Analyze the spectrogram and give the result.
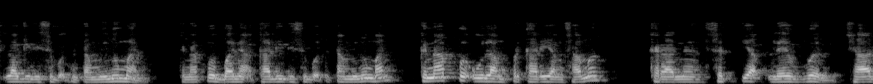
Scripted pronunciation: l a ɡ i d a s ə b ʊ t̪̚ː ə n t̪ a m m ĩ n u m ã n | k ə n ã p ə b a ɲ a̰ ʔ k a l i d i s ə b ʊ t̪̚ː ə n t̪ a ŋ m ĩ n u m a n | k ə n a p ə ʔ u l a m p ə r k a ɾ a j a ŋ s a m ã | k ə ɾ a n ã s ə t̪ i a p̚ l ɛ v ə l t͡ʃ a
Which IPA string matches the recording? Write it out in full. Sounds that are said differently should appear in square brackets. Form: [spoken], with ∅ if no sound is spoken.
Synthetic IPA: l a ɡ i d [i] s ə b ʊ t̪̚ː ə n t̪ a [ŋ] m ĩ n u m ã n | k ə n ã p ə b a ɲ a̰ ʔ k a l i d i s ə b ʊ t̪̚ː ə n t̪ a ŋ m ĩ n u m a n | k ə n a p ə ʔ u l a [ŋ] p ə r k a ɾ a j a ŋ s a m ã | k ə ɾ a n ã s ə t̪ i a p̚ l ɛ v ə l t͡ʃ a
